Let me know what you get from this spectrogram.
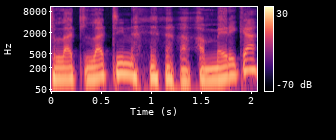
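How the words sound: It is said with Spanish sounds and rolled R. "I roll my R's or I say it correctly. ... is the right way to say it"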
